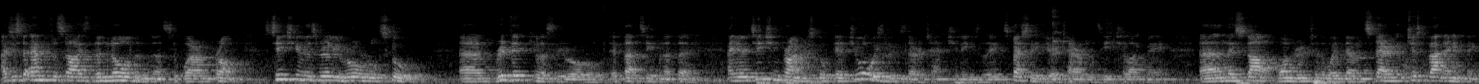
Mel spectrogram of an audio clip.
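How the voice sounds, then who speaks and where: Speaking very fast with lively intonation and a fairly high pitch, a man is heard through noticeable background noise and audible room echo. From northern England. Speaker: performance poet. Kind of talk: poetry performance; stand-up style banter. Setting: stage with audience.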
